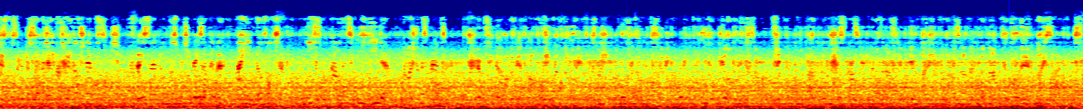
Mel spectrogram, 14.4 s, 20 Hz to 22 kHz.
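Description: Steady in-cabin road and engine noise of a car cruising at motorway speed, about 136 km/h, mostly a low even rumble. Faint talk runs underneath.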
